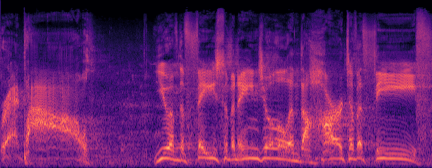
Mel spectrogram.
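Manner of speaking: very slow, creaky demonic rasp, thief stretched out. Retelling what a woman said to the speaker in a church lobby, in a demon-possessed voice. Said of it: "the voice of like a demon-possessed human being".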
